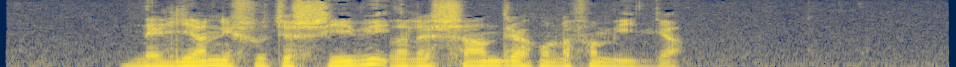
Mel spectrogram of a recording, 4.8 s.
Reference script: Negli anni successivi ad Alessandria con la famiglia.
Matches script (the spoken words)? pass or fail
pass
